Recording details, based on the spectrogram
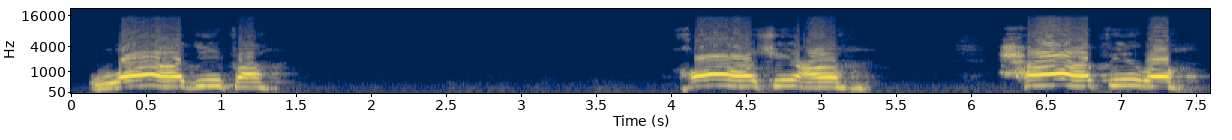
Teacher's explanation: تائے تانیث بھی اس کو بولتے ہیں، تو یہ وقف کی حالت میں یہ ہا ساکن میں بدلتی ہے ، وقف کریں گے تا ساکن نہیں بنائیں گے، یہ ہا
